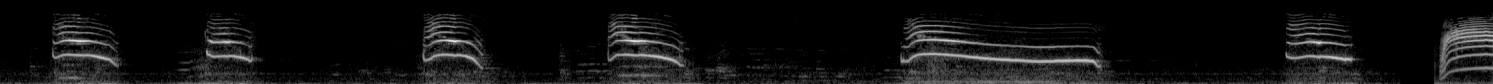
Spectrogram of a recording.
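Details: Cat with short, high, clipped meows spaced roughly two seconds apart, each rising then dropping, followed by one longer drawn-out meow near ten seconds and two more short calls at the end.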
